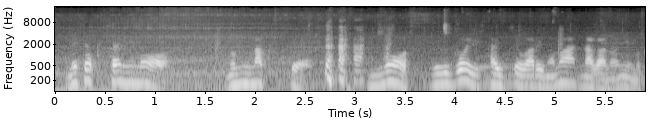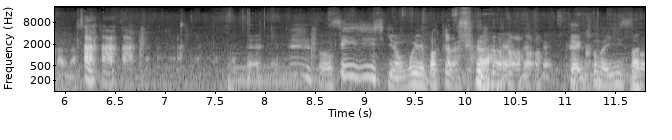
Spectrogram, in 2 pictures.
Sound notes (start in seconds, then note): 7.1 laughing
